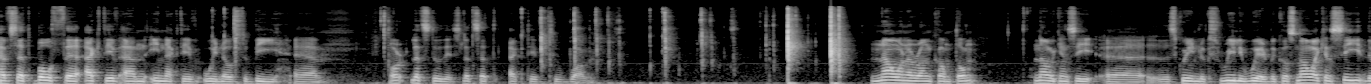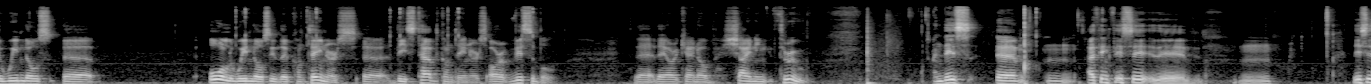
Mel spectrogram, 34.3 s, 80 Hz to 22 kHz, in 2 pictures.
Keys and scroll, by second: 10.5 alt+super+Return.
